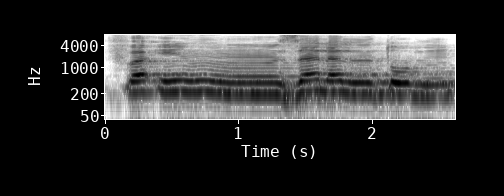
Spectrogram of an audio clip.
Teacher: نون کے اندر اخفا کر کے پڑھیں گے، یعنی ناک میں آواز کو روک کر کے پڑھیں گے، اس لیے کہ نون ساکن کے بعد میں زا ہے اور زا اخفا کے حرفوں میں سے ہے۔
